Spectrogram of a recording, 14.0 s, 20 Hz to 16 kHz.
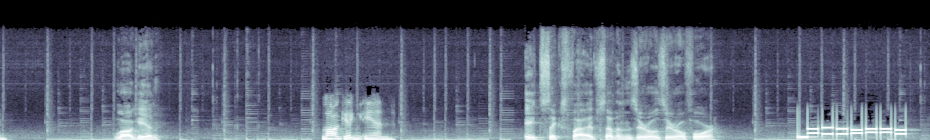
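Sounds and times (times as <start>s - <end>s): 
speech: 0.0s - 0.2s, 1.7s - 2.5s, 4.8s - 6.0s, 7.9s - 10.8s
touch-tone beeps of a voice-controlled computer phone dialing: 12.0s - 13.8s.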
